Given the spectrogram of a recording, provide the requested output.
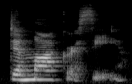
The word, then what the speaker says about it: democracy: democracy democrat and democratic again the stress is on the first syllable for democrat and democratic but the stress is on a second syllable for democracy in the u.s there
